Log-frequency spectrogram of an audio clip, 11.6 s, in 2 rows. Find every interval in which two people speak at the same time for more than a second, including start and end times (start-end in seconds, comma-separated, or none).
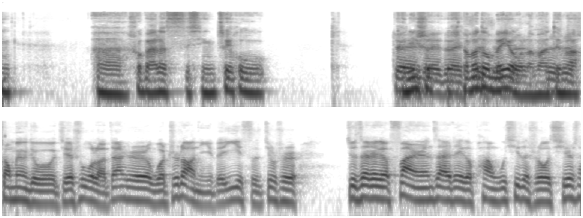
3.9-5.8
